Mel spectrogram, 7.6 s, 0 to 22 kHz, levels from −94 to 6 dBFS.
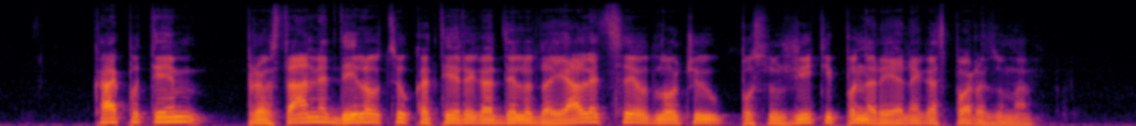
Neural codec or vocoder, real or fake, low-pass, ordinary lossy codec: codec, 44.1 kHz, 7.8 kbps, Pupu-Codec; fake; 19.8 kHz; none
